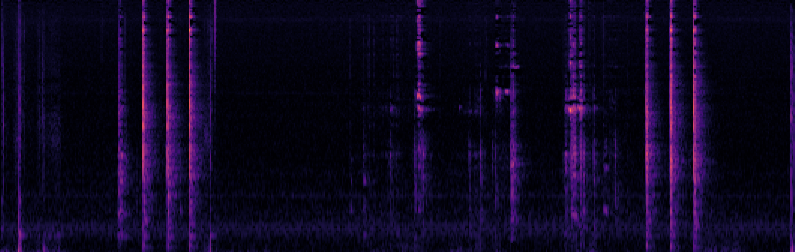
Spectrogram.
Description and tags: Lightly tapping door knocker on outside of apartment door.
